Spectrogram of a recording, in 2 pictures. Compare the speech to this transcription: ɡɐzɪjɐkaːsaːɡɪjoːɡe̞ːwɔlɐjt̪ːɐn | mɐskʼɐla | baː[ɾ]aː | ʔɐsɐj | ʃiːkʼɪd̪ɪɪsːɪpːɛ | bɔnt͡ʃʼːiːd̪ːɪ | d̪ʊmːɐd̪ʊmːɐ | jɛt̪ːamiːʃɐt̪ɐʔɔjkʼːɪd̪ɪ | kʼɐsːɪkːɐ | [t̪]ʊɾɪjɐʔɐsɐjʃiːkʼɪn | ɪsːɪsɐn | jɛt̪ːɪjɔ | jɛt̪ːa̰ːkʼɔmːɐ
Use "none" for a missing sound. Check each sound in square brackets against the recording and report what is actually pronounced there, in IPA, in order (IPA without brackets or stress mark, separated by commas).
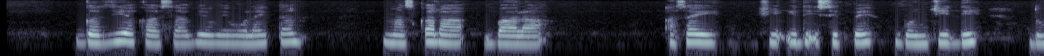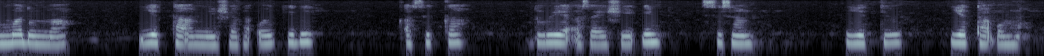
l, d̪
